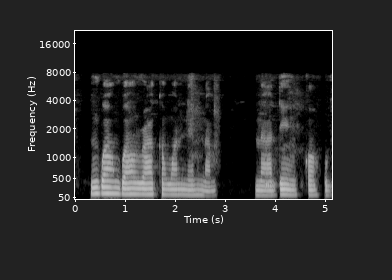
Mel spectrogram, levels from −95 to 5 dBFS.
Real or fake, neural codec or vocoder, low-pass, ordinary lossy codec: real; none; none; none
